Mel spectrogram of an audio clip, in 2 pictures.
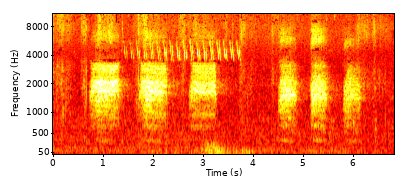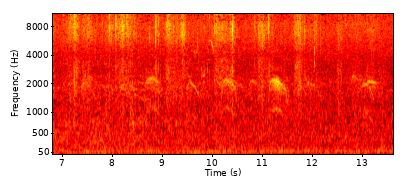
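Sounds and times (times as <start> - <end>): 
rapid ticking: 0.7 - 8.7
bird cawing: 0.7 - 12.0, 12.8 - 13.4.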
